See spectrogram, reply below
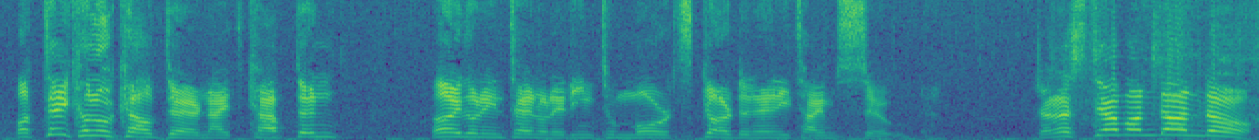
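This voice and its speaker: An actor playing a blunt, defiant sellsword soldier who is fed up, in a fantasy audio drama. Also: male voice, sits high, sing-song, normal speed, sharp tone, slight background noise, exaggerated voice. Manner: blunt, insubordinate.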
